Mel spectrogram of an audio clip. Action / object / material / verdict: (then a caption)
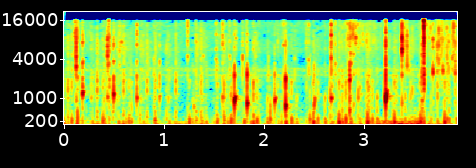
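tap / vinyl zip pouch / vinyl / none. A holographic vinyl zip makeup pouch, held in both hands close to the microphone, is tapped rapidly with long nails. The result is a quick, uneven run of short, dry clicking taps with a soft plastic thump underneath and occasional brighter ticks.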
